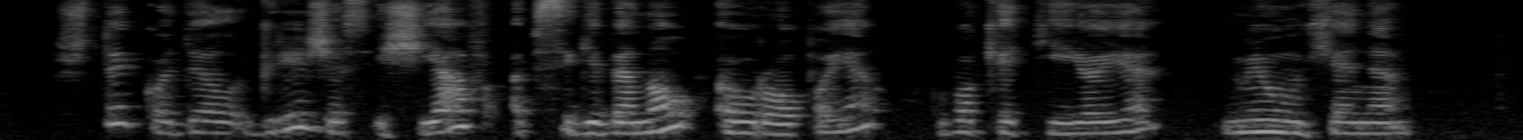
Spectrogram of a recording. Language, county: Lithuanian, Panevėžys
